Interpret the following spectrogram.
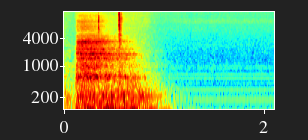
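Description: Near silence, with one soft exhale in the first second.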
